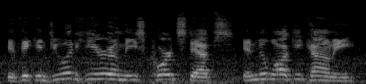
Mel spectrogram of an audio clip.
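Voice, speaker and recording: A man speaking at an outdoor press conference on court steps, in a forceful, repetitive rally cadence. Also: high voice, moderate pace, a little hiss or hum, rough recording. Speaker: advocacy group speaker. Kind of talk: impassioned press conference speech.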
